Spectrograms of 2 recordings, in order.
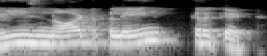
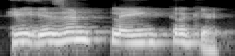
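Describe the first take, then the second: First: The words is not are said fully and separately. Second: The words is not are contracted into isn't. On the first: "इज नॉट आ रहा था पूरा" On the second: "इज नॉट की जगह हम लोग use कर सकते हैं इजंट"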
